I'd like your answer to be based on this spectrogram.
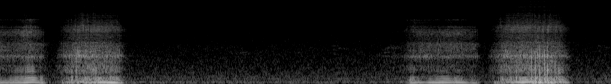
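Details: Real-time recording of a woman asleep overnight, very tired, no talking (labelled REM sleep): two loud, low rattling inspiratory snores separated by a quiet pause; snoring.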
